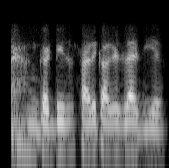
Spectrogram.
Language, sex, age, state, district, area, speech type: Punjabi, male, 30-45, Punjab, Tarn Taran, urban, conversation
